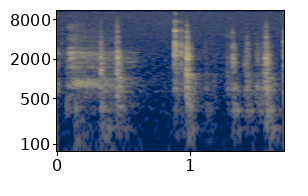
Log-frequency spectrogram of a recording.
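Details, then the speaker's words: Ski-Doo Alpine snowmobile after a steering modification: irregular bursts of dry clicks as the drive sprockets grind and skip in the track lugs; the track is loose, slips in deep snow and under load, and needs tightening. "you can hear the sprockets trying to grind a bit in the track"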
